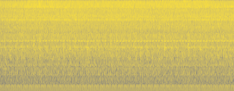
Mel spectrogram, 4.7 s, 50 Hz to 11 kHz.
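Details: 1985 Ford F-150, 300 inline-six, 240,000 miles, after cam gear replacement: even, steady idle with smooth low rumble, no knocks or ticks; well broken in and running healthy, probably due a cap and rotor.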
